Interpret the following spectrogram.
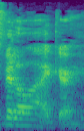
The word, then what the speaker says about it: vitiligo: And then, I'm going to butcher the word, but people with vitiligo? How do you say that? It's vitiligo.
